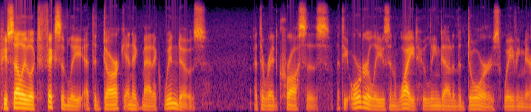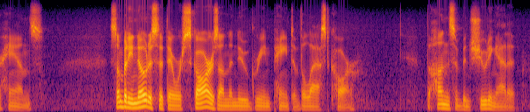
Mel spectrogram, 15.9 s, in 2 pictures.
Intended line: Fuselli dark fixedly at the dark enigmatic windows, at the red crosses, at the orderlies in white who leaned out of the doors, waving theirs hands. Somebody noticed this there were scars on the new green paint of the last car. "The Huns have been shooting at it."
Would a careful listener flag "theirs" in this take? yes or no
yes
